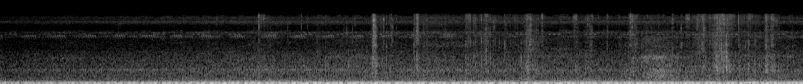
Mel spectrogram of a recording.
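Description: Loaded coal train rolling past: a steady low rumble with scattered sharp clicks from the wheels, slowly growing a little louder.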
